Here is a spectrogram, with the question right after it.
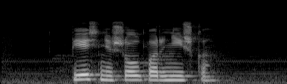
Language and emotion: Russian, neutral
